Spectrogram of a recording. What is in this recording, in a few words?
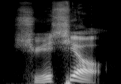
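"xue2xiao4", Chinese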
